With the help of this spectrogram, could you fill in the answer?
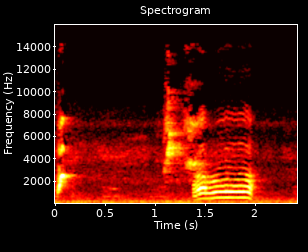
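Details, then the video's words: Javan myna kept as a pet since young, about two years old and known to imitate various sounds, gives a short noisy burst and then a drawn-out nasal, harmonic squawk lasting about half a second. "Suara Burung Jalak Kebo"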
